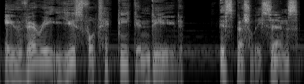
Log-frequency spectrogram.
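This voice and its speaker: Nonhuman scientist, eccentric, low-pitched, very lively intonation, precise, bookish, officious, game character. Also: male voice, normal speed, soft background music. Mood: reflective, chatty. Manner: animated, fussily precise, scholarly. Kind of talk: video game character voice lines.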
